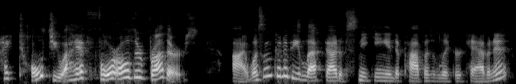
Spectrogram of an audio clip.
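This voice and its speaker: A woman voicing a spirited, independent young woman perfumer, talking in a brisk, earnest and self-assured way in audiobook dialogue. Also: medium pitch, sing-song, voice pushed up. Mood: teasing.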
